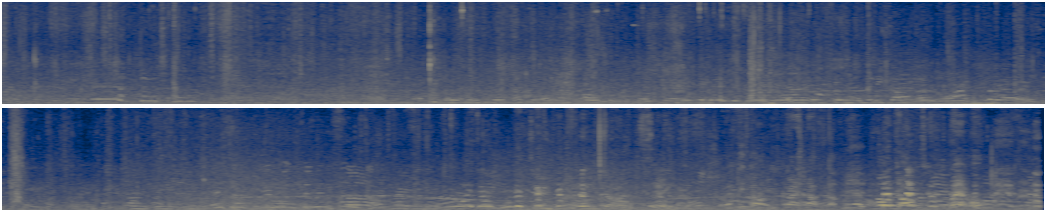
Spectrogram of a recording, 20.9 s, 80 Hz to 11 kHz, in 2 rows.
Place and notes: S W Coast Path, Swanage, UK - Swanage Seafront Soundwalk
A short soundwalk from an amusement arcade north upwards along the promenade, past rows of beach huts and ending at the small pier at the location marked on the map. (Tascam DR-05 with windshield)
August 2017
